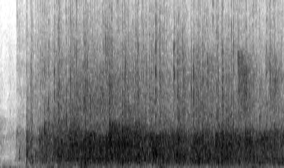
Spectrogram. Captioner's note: audience applauding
